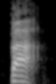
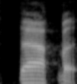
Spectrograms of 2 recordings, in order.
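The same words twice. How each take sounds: First: It ends with a glottal catch like hamzah. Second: It ends with a strong echoing bounce. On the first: "Ada tak. Kayak hamzah di atas" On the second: "Keempatnya tak. Kokolah kubro"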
